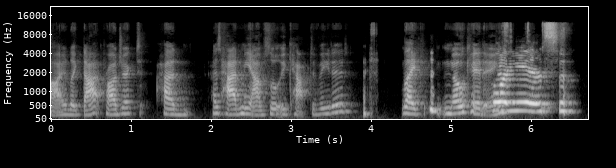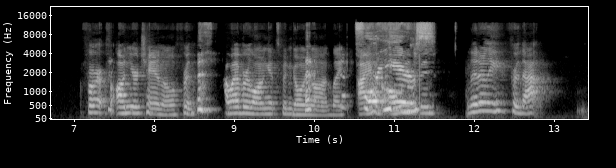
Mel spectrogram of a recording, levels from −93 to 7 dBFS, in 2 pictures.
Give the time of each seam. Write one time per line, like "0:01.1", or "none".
0:04.2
